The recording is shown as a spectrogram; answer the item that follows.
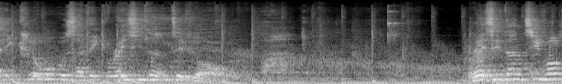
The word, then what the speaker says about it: Resident Evil: Resident Evil, c'est bien prononcé à l'anglaise comme Crabath Distillery.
